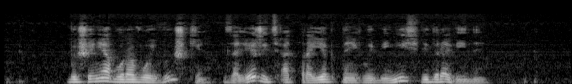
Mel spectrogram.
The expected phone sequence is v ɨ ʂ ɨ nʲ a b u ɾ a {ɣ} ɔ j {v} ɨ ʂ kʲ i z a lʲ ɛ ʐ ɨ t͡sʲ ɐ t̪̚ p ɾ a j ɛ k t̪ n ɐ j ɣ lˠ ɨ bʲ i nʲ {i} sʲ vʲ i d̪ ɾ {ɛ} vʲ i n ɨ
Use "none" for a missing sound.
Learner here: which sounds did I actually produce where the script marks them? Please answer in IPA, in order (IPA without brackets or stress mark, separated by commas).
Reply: v, v, i, a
